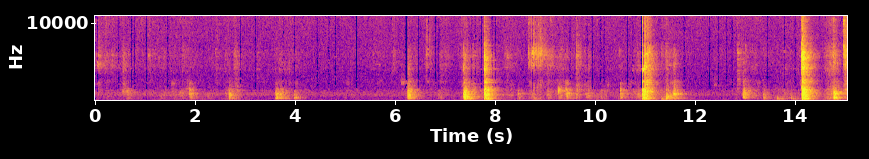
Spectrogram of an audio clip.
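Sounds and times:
plywood panels knocking and scraping: 0:00.0 - 0:03.0, 0:03.6 - 0:04.2, 0:06.2 - 0:11.9, 0:12.8 - 0:15.0.

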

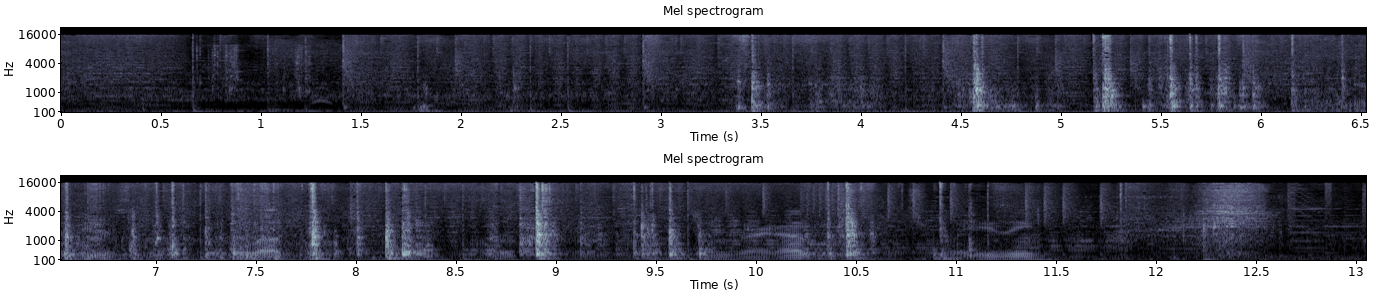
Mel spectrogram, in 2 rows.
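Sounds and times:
plastic cover clicks and knocks: 0:03.4 - 0:11.1.

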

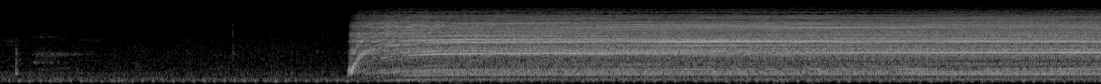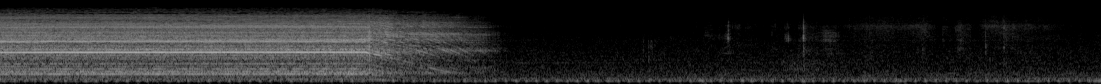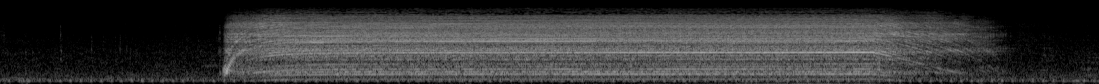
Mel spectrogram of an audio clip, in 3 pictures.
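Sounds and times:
electric hand mixer whining: 0:03.5 - 0:16.1, 0:24.2 - 0:32.2.

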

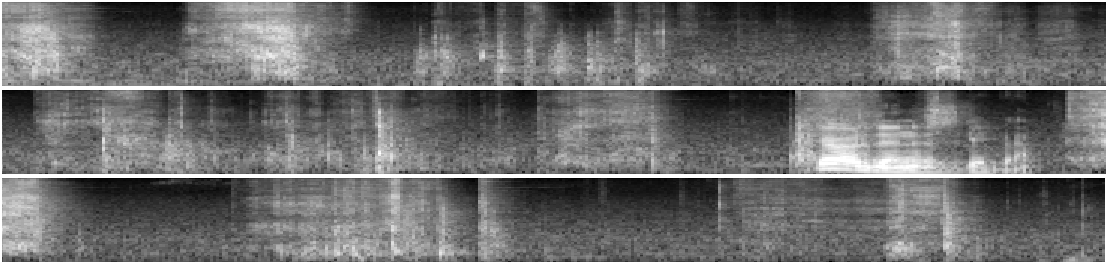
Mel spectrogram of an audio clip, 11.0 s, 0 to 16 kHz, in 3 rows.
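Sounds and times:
knife scratching through paper: 0:00.0 - 0:01.2, 0:07.2 - 0:07.6, 0:08.2 - 0:08.9, 0:09.8 - 0:10.6.

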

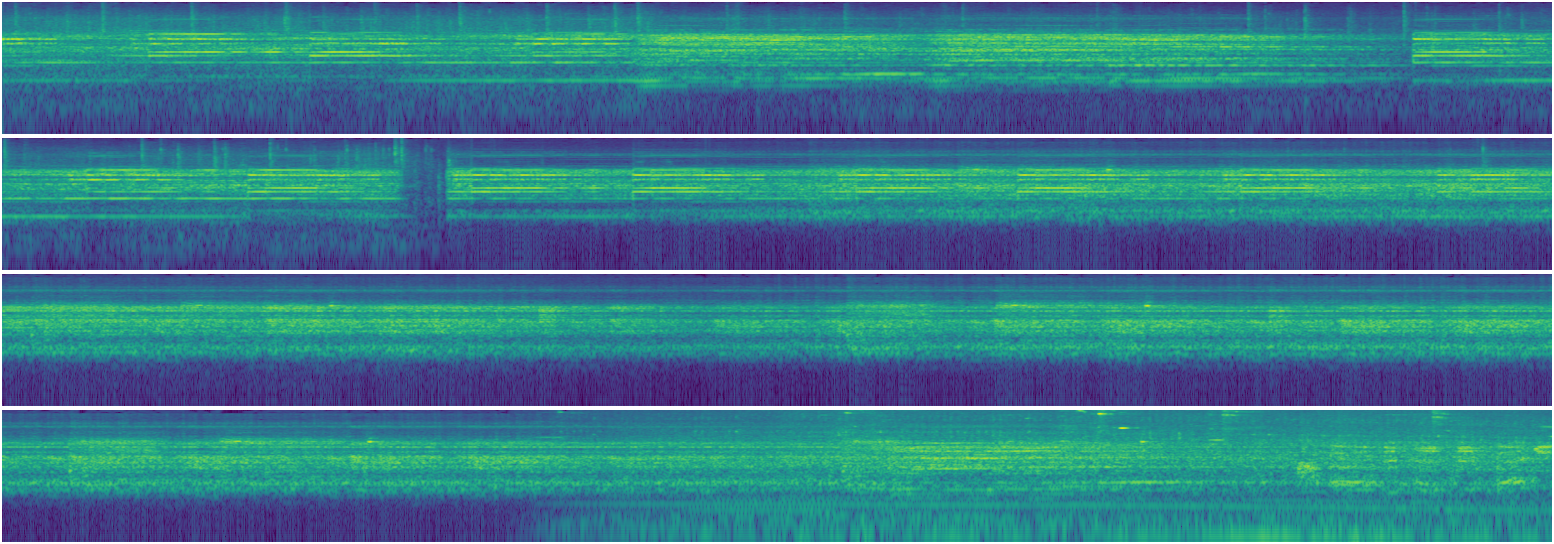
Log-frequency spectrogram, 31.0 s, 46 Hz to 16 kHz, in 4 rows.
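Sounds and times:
model train running on track: 0:00.0 - 0:31.0
repeating signal tone: 0:25.9 - 0:31.0.

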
